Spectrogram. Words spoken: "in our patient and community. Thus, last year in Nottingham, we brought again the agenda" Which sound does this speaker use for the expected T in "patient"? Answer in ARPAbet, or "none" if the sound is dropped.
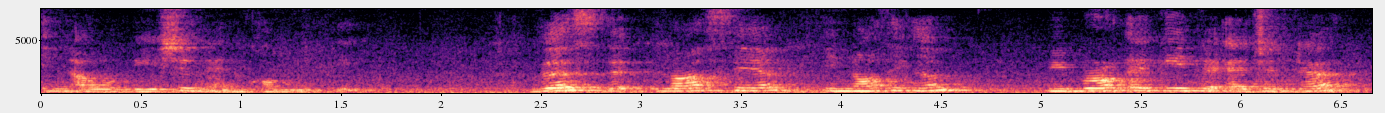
none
